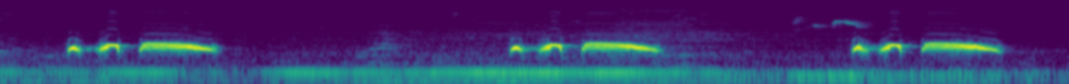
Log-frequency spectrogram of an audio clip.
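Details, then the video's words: Female spotted dove calling her mate with three phrases of two brief coos leading into a long falling coo; a faint high chirp from another bird and a low hum sit in the background. "Suara burung derkuku betina memanggil jantan"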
